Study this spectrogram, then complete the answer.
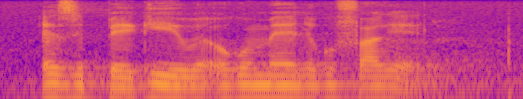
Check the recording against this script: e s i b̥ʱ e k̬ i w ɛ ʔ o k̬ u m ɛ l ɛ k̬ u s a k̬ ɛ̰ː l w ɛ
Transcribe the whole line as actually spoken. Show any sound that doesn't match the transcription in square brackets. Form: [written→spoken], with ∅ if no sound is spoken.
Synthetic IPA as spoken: e [s→z] i b̥ʱ e k̬ i w ɛ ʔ o k̬ u m ɛ l ɛ k̬ u [s→f] a k̬ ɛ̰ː l w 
